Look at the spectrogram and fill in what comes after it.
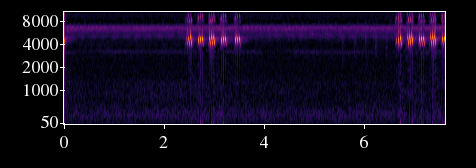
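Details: Cricket chirping in bursts of about five short, high pulses, with long quiet gaps between bursts and a steady faint high hum in the background.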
